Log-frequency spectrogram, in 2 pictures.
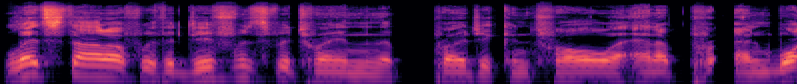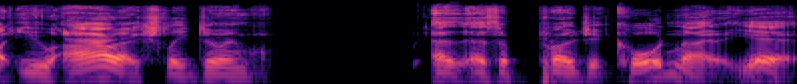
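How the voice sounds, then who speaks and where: A man's voice: medium pitch, lively intonation, moderate pace, mellow, no echo, clean studio sound. A middle-aged man hosting a podcast interview, rambling and restarting his sentences. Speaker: podcast host. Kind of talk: casual interview chat.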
